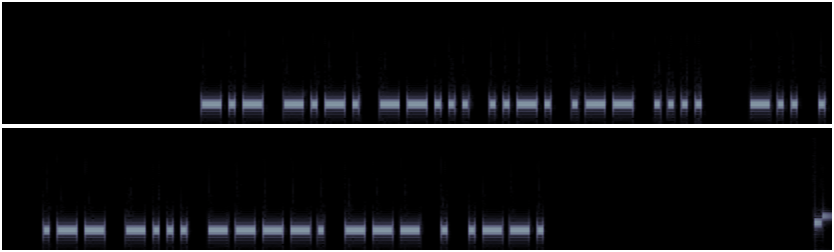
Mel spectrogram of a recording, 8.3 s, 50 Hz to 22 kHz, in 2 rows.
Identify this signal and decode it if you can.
Morse code, heard as a keyed tone, about 34 wpm, 700 Hz. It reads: KC7FWH DE WB9OEP
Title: USA Callsign DE Callsign - 6 Characters - 35wpm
